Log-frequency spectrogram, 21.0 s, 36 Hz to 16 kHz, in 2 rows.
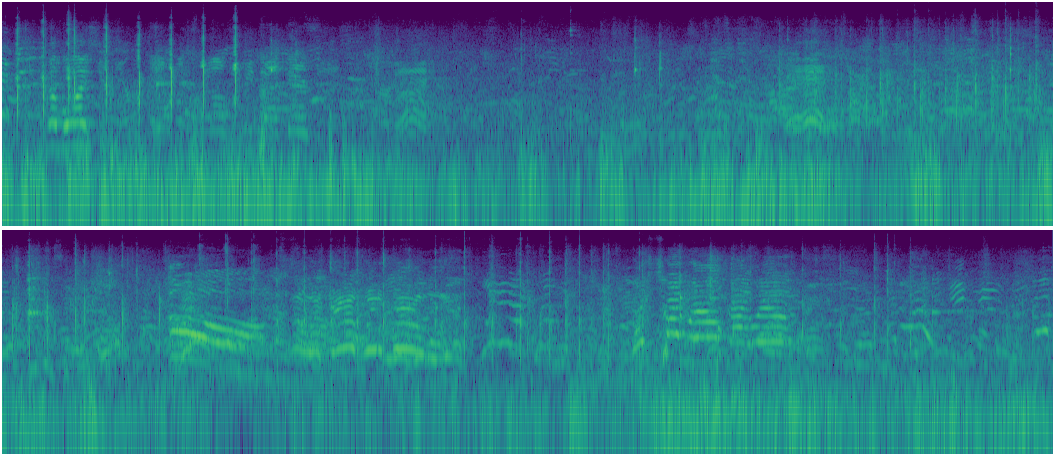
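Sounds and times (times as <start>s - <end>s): wind rumble on microphone: 0.0s - 21.0s
spectators and players shouting: 11.2s - 21.0s.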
